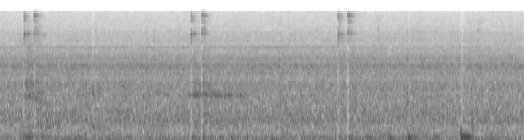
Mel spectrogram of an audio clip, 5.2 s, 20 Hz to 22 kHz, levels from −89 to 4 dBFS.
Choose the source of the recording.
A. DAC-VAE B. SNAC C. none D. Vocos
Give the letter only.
C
